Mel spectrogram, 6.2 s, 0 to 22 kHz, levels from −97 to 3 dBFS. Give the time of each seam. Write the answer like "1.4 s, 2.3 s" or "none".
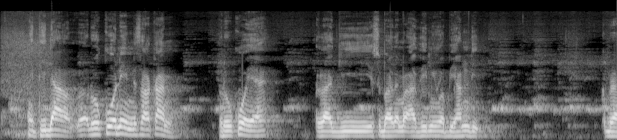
none

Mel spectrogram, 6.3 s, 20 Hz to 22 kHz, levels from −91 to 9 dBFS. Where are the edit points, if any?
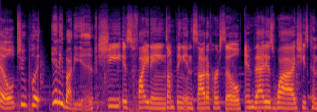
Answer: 2.0 s, 3.2 s, 4.9 s

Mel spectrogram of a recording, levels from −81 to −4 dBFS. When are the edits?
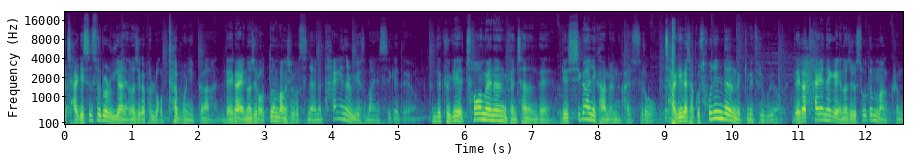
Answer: none

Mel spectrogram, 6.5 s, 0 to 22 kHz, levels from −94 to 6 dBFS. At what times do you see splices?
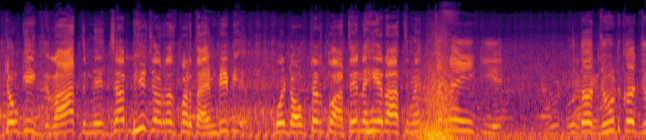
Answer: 4.4 s

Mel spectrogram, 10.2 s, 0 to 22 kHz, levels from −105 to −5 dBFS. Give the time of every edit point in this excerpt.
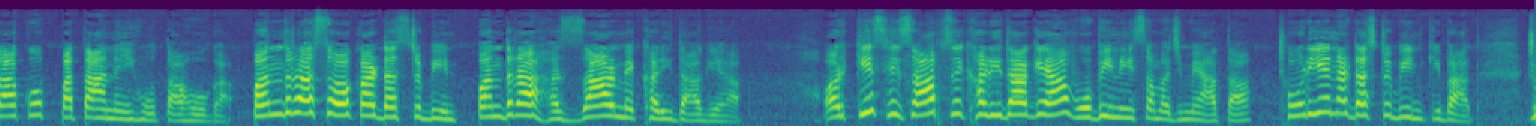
1.6 s, 8.5 s

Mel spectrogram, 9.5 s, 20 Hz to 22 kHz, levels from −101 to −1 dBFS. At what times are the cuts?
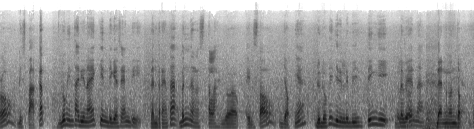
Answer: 1.1 s, 2.9 s, 4.9 s, 6.2 s, 8.5 s

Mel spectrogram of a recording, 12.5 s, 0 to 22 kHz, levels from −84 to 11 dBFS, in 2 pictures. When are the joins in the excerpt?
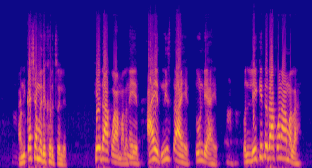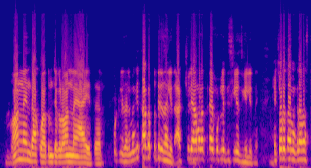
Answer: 2.6 s, 8.5 s

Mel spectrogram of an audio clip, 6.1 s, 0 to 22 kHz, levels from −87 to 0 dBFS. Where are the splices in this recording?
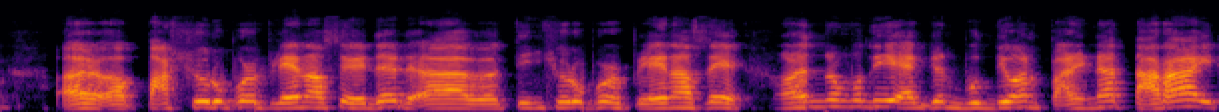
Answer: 3.8 s

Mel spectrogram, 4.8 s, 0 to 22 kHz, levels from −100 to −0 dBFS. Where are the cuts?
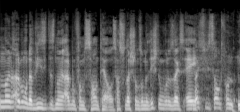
none

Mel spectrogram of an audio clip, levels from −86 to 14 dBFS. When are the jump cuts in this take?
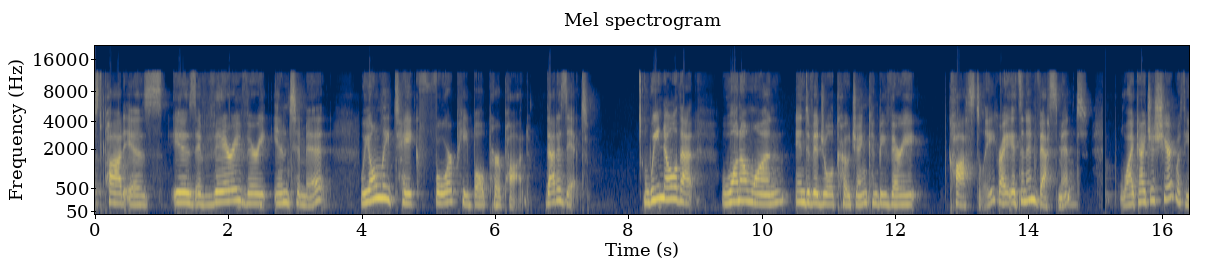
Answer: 15.3 s

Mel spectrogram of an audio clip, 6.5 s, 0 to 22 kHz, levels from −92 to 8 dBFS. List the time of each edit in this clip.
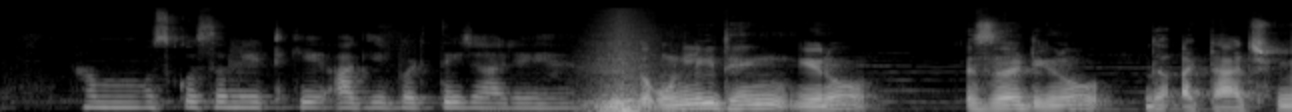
3.0 s

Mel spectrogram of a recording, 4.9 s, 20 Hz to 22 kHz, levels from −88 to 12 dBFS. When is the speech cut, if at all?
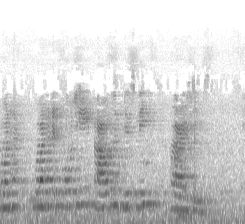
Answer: none

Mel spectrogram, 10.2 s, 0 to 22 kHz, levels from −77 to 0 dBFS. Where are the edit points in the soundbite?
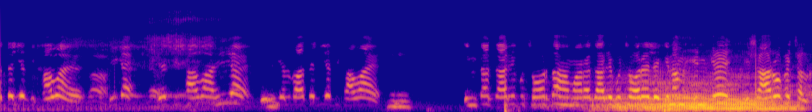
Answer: none

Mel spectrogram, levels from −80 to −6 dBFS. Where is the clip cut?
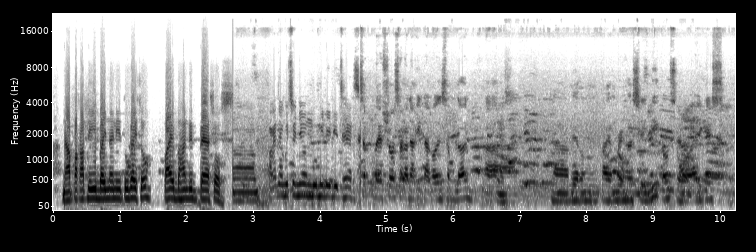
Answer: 2.7 s, 4.6 s

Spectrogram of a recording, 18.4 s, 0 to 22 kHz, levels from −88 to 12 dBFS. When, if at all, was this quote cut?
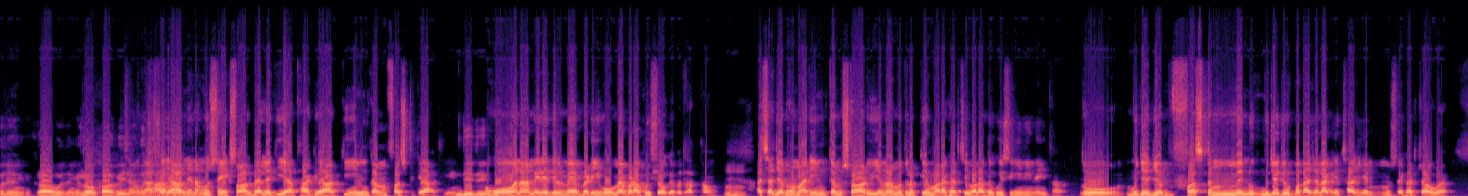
1.9 s

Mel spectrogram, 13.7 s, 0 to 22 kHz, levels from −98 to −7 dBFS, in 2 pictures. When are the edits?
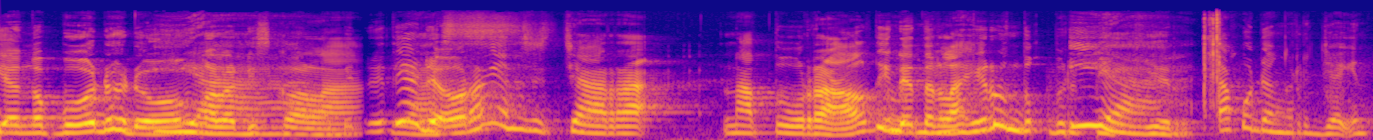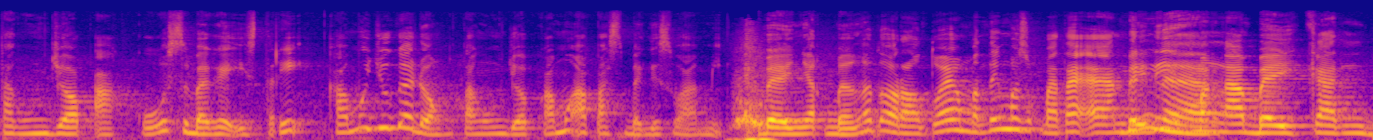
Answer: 1.8 s, 6.1 s, 10.6 s

